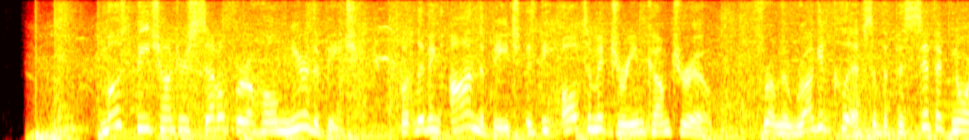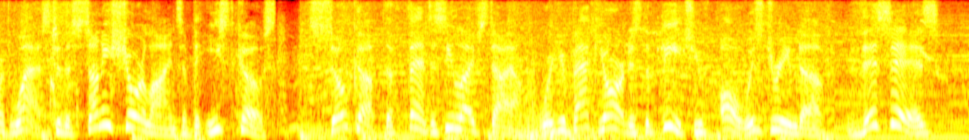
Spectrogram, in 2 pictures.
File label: Narration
